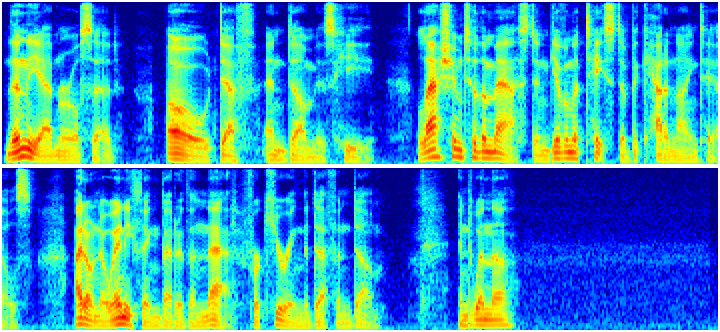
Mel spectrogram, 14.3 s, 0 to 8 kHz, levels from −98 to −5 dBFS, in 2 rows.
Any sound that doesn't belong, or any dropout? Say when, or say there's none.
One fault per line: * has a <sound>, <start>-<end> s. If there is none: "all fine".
all fine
